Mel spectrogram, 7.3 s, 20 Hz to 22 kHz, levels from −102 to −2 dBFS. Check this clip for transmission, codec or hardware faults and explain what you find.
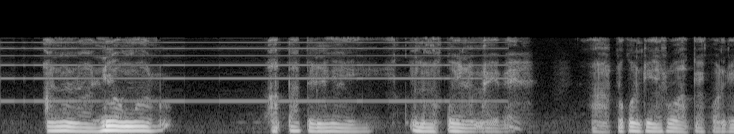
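Two faults are audible: a codec problem across the whole clip and an electrical whine in its first part.

Dolby Digital compression, likely, causes the dullness throughout. An encoder short on bits has cut the band so nothing survives above 6.9 kHz, and bare frequency lines are refilled with noise. That points to a very low bitrate, near 48 kbps. The speech sounds muffled, with heavy rough, fluttering grain.

USB whine runs from 0.0 to 5.08 s. Current drawn in the bus's 1 ms frames leaks through power or ground into the audio path. The result is a steady 1 kHz whine, loudest at its 2 kHz harmonic, roughly 20 dB below the speech.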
